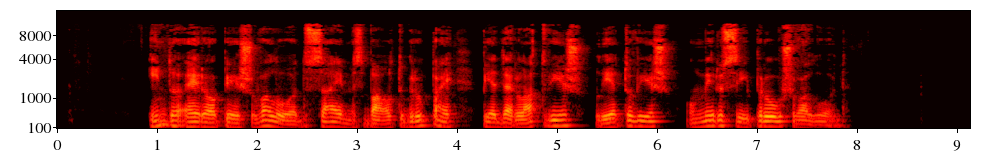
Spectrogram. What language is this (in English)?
Latvian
